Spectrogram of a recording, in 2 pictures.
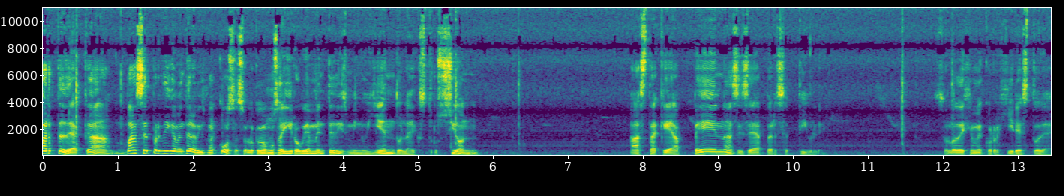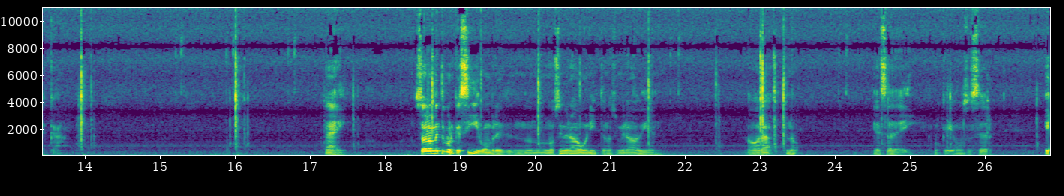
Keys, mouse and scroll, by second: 0.1-0.5 shift+scroll up 2, 0.6 shift+middle click, 4.5-5.4 scroll down 1, 5.4 scroll down 1, 5.7-6.8 shift+middle drag, 7.2 scroll up 1, 7.9-10.1 scroll down 1, 10.1 click, 11.0-11.3 scroll up 1, 11.7 shift+middle click, 13.9 g, 15.2 click, 16.0 g, 16.7 click, 17.7 scroll up 1, 18.3 scroll down 1, 18.8 shift+middle click, 19.5-20.0 shift+scroll up 1, 20.2 shift+middle click, 21.2 shift+click, 21.9 shift+click, 23.0 ctrl+z, 24.2 shift+click.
